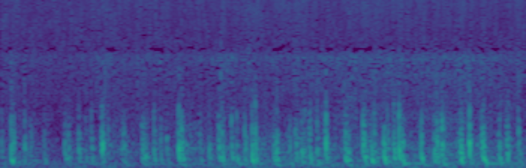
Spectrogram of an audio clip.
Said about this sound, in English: Marbury urged her horse to a dangerous speed across plains broken by gopher holes. Behind her thundered the horses of Bart Benson and Butch.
